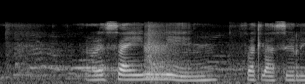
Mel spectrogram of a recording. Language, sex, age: Tswana, female, 19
